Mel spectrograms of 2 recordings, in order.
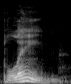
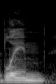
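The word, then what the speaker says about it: BLAME!: massive oh it's actually pronounced blam but i will continue continuously up and call it blame on accident whoops sorry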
